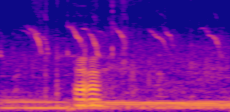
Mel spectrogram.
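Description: Chickens calling: a run of short high notes, each falling in pitch, repeating several times a second.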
